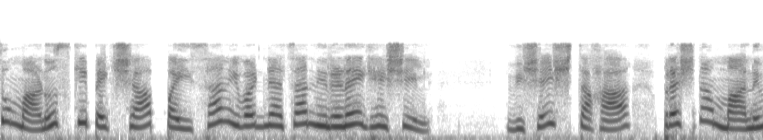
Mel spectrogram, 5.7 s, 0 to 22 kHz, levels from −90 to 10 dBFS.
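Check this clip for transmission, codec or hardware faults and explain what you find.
The clip shows one codec fault throughout its length, most likely Dolby Digital compression at a starved bitrate. The damage is consistent with roughly 32 kbps. At that rate the encoder narrows the coded band and leaves many frequency lines without mantissa bits, so the decoder fills those gaps with dither noise. The speech therefore sounds dull, with nothing above 7 kHz, and heavy codec damage appears as a rough, fluttering noise clinging to the voiced tones.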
